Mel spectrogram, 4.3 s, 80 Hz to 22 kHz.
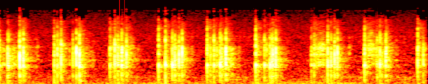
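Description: Fingernails tap and scratch the cover of a closed Focallure makeup palette, a small, flat holographic-printed cardboard case. Short, dry bursts of clicky taps and papery scratching come in uneven clusters about every half second, centered around 1 kHz with bright edges and almost no low end. Each sound dies away almost instantly.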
